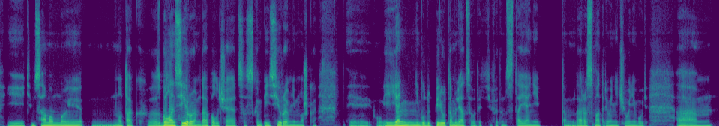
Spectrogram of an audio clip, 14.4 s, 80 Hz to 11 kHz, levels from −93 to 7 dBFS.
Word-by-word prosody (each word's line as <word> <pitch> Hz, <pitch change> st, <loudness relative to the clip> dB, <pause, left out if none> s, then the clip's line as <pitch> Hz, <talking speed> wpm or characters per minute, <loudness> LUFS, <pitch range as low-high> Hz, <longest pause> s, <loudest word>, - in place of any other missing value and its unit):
И 115 Hz, 0 st, -4 dB
тем 120 Hz, +1 st, -6 dB
самым 130 Hz, -2 st, +2 dB
мы, 120 Hz, 0 st, +2 dB
м, 115 Hz, -, -4 dB, 0.2 s
ну 145 Hz, 0 st, -6 dB
так 110 Hz, -3 st, -8 dB
сбалансируем, 130 Hz, -1 st, +6 dB
да, 130 Hz, +3 st, 0 dB
получается, 115 Hz, -1 st, -6 dB
скомпенсируем 120 Hz, -2 st, -3 dB
немножко. 110 Hz, 0 st, -8 dB, 0.6 s
И 130 Hz, +6 st, -10 dB, 0.3 s
я 130 Hz, +5 st, +6 dB
не 130 Hz, -4 st, +4 dB
буду 120 Hz, -1 st, 0 dB
переутомляться 105 Hz, -, +1 dB
вот -, -, -11 dB
эти -, -, -19 dB
в -, -, -28 dB
этом 115 Hz, 0 st, -12 dB
состоянии 115 Hz, 0 st, -5 dB, 0.4 s
там, 150 Hz, -2 st, -8 dB
да, 125 Hz, -2 st, -4 dB
рассматривания 120 Hz, -1 st, -5 dB
чего-нибудь. 115 Hz, -2 st, -7 dB, 0.6 s
Ам, 110 Hz, -1 st, -4 dB
120 Hz, 115 wpm, -19 LUFS, 115-130 Hz, 0.6 s, сбалансируем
